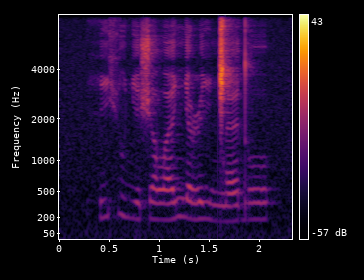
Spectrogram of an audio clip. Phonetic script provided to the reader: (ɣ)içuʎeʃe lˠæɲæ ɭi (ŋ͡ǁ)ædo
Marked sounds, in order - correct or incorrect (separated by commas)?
incorrect, correct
